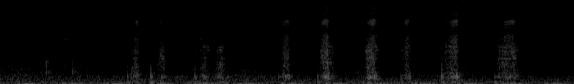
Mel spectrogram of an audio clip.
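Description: A graphite pencil sketches and shades on a single white sheet of drawing paper resting on a wooden desk. Quiet, irregular bursts of scratchy, bright strokes and softer rubbing rise over a low steady hum. They come in a loose rhythm of short strokes that fade quickly.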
